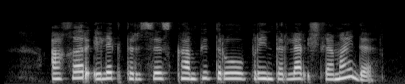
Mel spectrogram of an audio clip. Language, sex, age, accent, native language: Uzbek, female, 18-24, Toshkent viloyati, Uzbek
